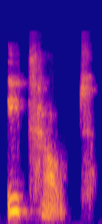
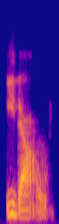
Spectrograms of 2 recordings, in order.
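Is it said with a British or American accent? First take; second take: British; American. First: It has a British accent with a clear T. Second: It has an American accent with a flapped T.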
